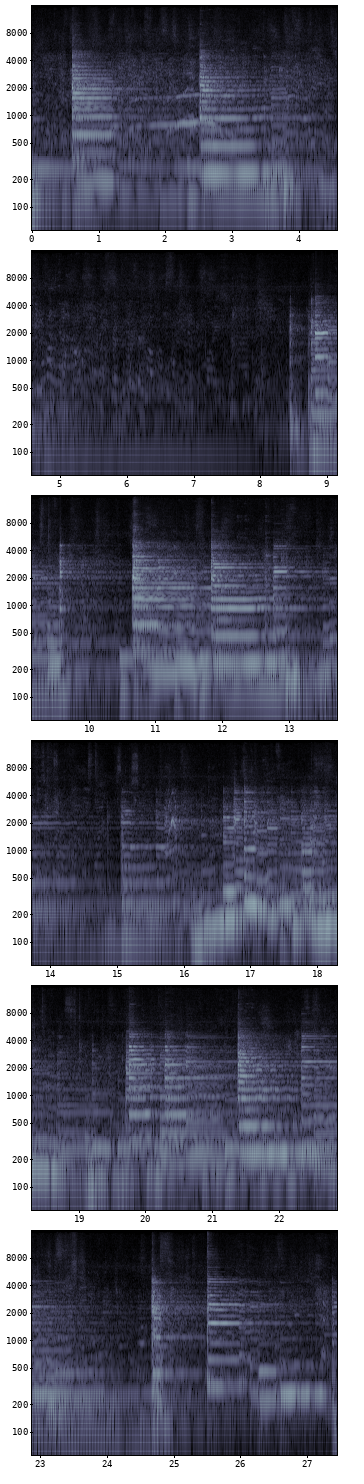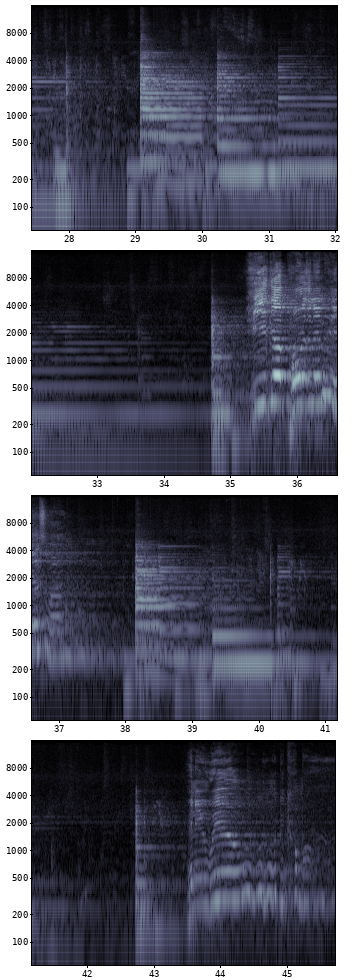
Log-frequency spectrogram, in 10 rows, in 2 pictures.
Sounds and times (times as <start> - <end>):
Music: 0.0 - 5.3, 8.4 - 45.7.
